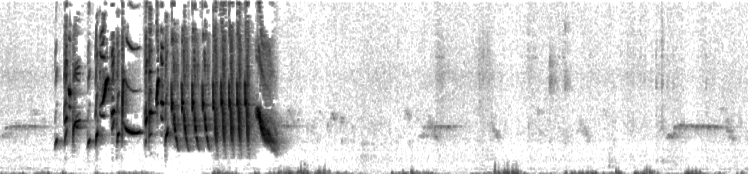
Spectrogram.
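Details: European goldfinch singing on a balcony: a rapid, rattling twitter of repeated buzzy high notes for about two seconds, then quieter as a steady low rumbling noise continues throughout.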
